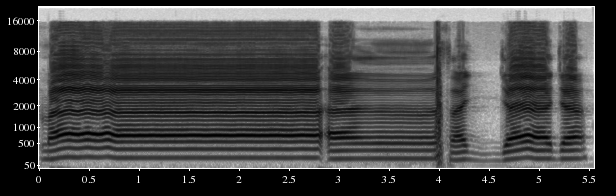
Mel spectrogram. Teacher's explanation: ma-nya kita panjangkan sepanjang 4 harakat atau 5 harakat. Karena di sini kita namakan dengan mad wajib muttasil.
